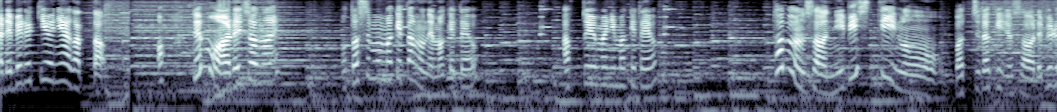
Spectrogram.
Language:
Japanese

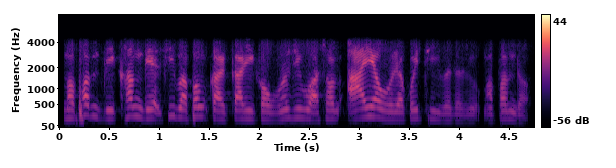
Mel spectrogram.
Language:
Manipuri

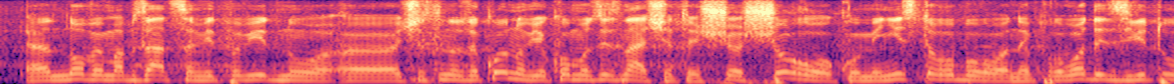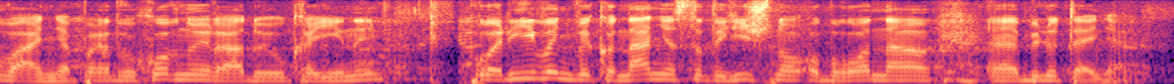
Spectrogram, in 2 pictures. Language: Ukrainian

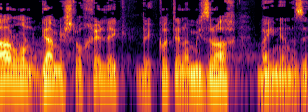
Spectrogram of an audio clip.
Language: Hebrew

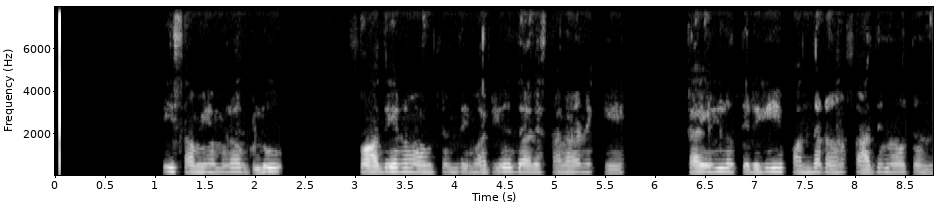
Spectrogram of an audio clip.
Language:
Telugu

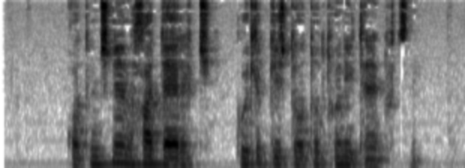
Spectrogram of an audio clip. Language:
Mongolian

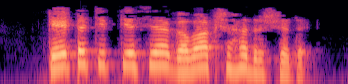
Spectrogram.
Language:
Sanskrit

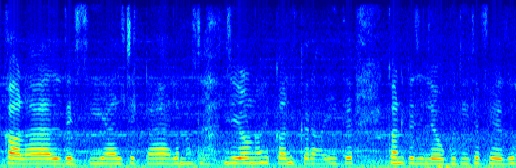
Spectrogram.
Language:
Dogri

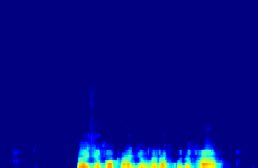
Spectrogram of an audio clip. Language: Thai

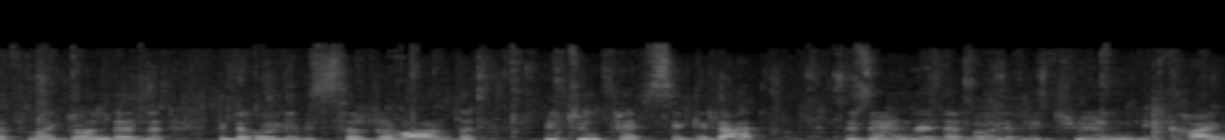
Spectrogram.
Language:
Turkish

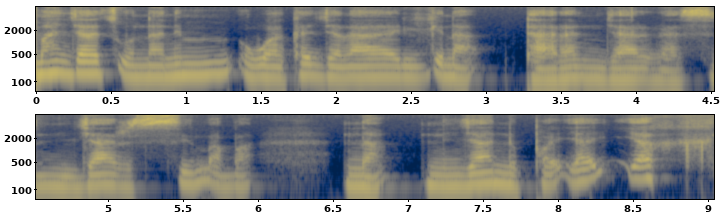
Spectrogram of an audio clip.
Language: Kirya-Konzəl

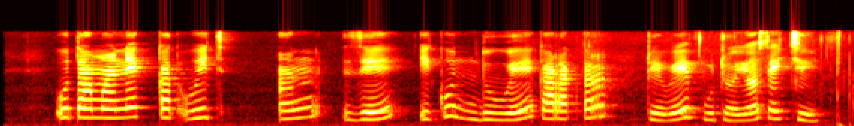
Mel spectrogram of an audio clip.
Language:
Javanese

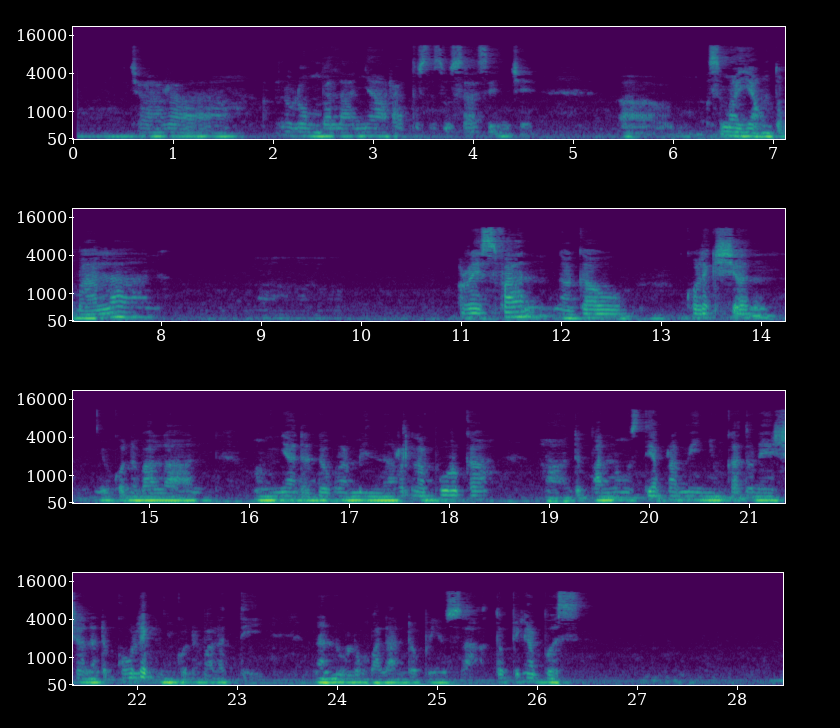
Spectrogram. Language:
Bukar-Sadung Bidayuh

